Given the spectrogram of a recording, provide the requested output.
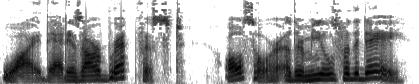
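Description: A woman's voice: on the low side, sing-song, a little slow, gravelly, no room sound, clean studio sound, heavily acted. A woman voicing a friendly, helpful Israelite man who laughs easily and explains patiently in a children's storybook.

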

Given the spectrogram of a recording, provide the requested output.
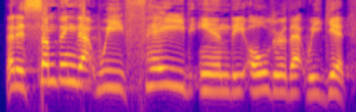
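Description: A man's voice: high voice, lively intonation, moderate pace. A man in his forties, a pastor, preaching a sermon in an earnest, emphatic way with self-deprecating asides, in a church. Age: 40s.

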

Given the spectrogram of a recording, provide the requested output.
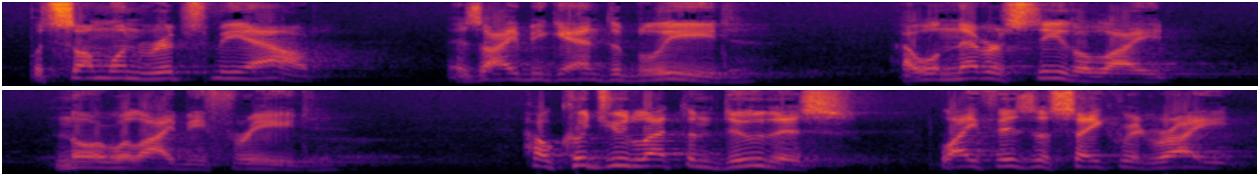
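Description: A man's voice: fairly high pitch, gravelly, a bit bright, slightly rough, exaggerated voice. A man reciting a poem in the voice of an unborn child pleading with its mother. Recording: long hall reverb.

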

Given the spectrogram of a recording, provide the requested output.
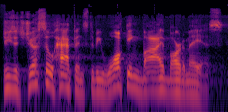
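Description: A man preaching a sermon, explaining scripture with emphatic repetition, at times dropping to a hush. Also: medium pitch, animated, moderate pace. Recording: long reverb of a large hall.

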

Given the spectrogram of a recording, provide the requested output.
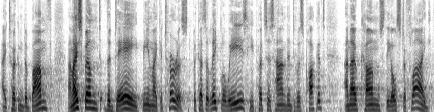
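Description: A man in his thirties with a Northern Irish accent, a pastor giving a sermon in an unhurried, friendly way with frequent hesitations. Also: medium pitch. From Northern Ireland. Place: church hall. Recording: long reverb of a large hall.

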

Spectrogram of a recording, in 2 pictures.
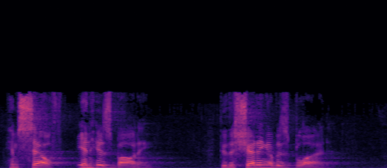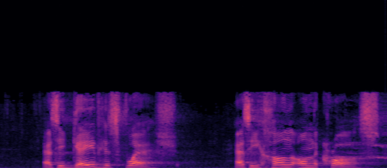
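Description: A man preaching an expository sermon, slow and emphatic, rising on key words. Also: mid-range voice, warm tone, big-room sound, highs cut off.

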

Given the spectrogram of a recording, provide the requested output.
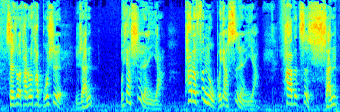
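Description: Guy preaching a bible study, husky voice, goes up and down a lot, asks questions back at you. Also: fairly high pitch. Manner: expository Bible teaching, rhetorical questions, quoting scripture slowly. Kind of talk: sermon.

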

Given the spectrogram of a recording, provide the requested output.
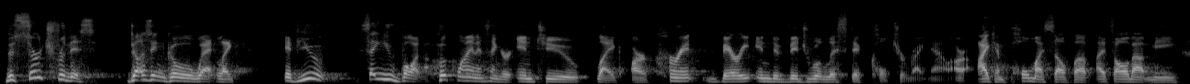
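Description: Preaching with a big, projecting, mid-range voice, a man delivers a conversational sermon at a moderate pace, animated throughout. He is casual and pokes fun at himself, often asking rhetorical questions, and the large room echoes around him.

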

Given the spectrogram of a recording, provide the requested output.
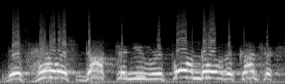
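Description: A man's voice: extremely high pitch, normal speed. An older man preaching a folksy, fervent storytelling sermon, in a dull lo-fi recording.

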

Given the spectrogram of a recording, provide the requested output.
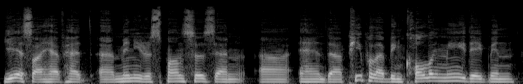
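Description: A man's voice: medium pitch, fairly even intonation, normal speed, darkish tone, dry recording. Man, earnest testimony, dry close mic. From Iran. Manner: earnest, fervent storytelling with stammered restarts. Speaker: guest evangelist. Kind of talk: testimony in an interview.

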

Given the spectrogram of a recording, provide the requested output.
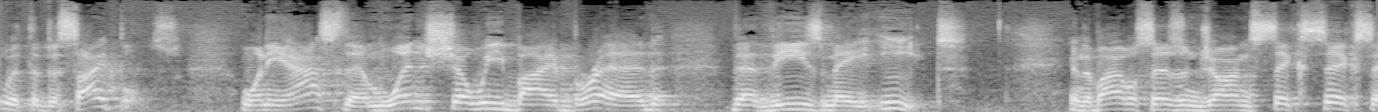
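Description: Man preacher, high-pitched, chatty delivery with frequent fillers. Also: low-quality recording. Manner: acts out scenes with lively voices and laughs; conversational, uses many fillers. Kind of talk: sermon.

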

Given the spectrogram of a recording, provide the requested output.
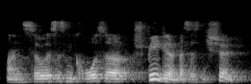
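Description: A man's voice: medium pitch, a little fast, mellow. Male preacher, mid-range voice, earnest and emphatic; roomy, lo-fi church recording. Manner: earnest, emphatic, with rhetorical questions and repetition. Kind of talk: sermon. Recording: roomy, dull lo-fi sound.

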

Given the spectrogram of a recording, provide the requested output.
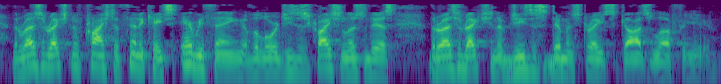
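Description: A man delivers an expository sermon earnestly and emphatically, swinging between hushed and loud passages, asking rhetorical questions and repeating phrases. His voice is fairly low and slightly rough, and the recording's highs are cut off.

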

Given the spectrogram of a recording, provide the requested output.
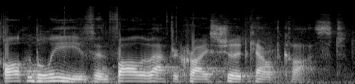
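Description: A man's voice: medium pitch, steady tone, a little slow, a little mellow, slight background noise. A man preaching a sermon as a pastor, in a conversational way with frequent asides.

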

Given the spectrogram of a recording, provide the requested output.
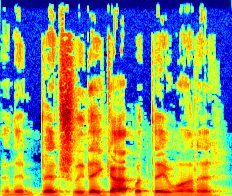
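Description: A man preaching a sermon, reading scripture aloud and rising in voice for the quoted shouts. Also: deep voice, flat delivery. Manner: slow, deliberate delivery with pauses and fillers.

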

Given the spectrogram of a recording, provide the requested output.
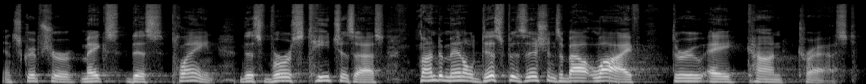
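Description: A man preaching a sermon, earnestly calling his listeners beloved, his voice climbing higher and louder for emphasis before dropping low again, and slowing down on key phrases. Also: lively intonation. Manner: builds in pitch and loudness for emphasis, then drops low. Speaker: pastor.

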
